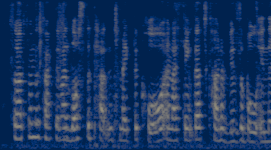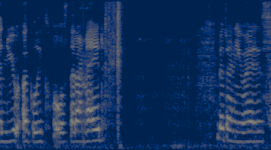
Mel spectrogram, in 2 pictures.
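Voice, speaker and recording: Pausing long and often, a woman with a slight Australian accent otherwise speaks at a fairly quick pace. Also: fairly high pitch for a woman. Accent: Australian, slight (own view). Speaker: mask maker livestreamer. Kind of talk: casual livestream chat while crafting. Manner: animated.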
